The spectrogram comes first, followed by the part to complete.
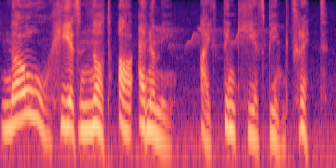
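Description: A woman's voice: mid-range voice, very animated, a little slow, a little mellow, husky. An actress playing a resolute, loyal woman warrior leader in a video game, serious and determined. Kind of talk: dramatic video game voice acting.

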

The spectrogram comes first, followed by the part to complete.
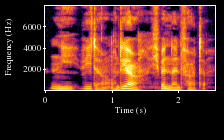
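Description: A woman voicing a gentle, protective grown man, speaking softly and slowly in a hushed, soothing way. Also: low voice, fairly even intonation, breathy edge, no room sound, clean studio sound. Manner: soft, soothing, slow and hushed. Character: gentle protective adult male father figure. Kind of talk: audiobook character voice.

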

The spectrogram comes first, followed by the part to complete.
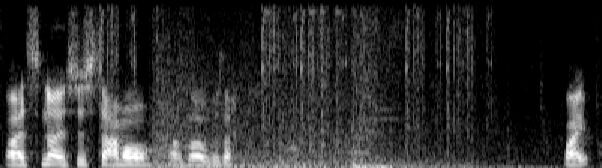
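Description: A man with a notably high voice banters as co-host of a gaming stream. His manner is dry and teasing. Faint noise and game gunfire sit behind his close mic. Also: level tone, normal speed, fairly bright tone.

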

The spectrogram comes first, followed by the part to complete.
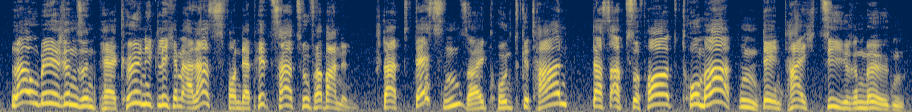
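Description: A man's voice: high-pitched, sing-song, measured pace, creaky, bright, forceful tone, heavily acted. A man voicing a pompous self-styled king in a cartoon adventure game, declaiming in grandiose mock-archaic speech. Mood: commanding. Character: pompous self-styled king leading a fantasy role-play.

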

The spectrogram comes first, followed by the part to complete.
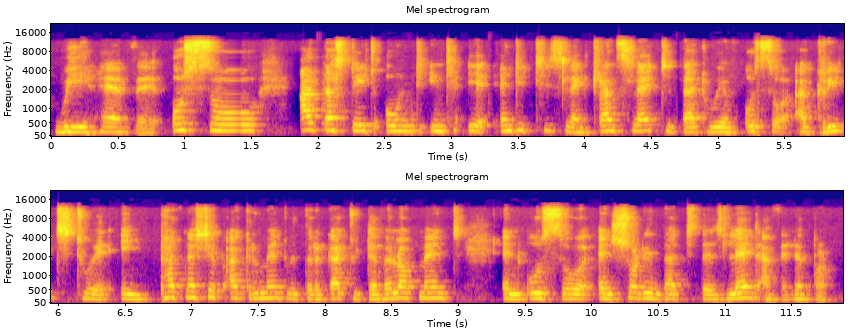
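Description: A middle-aged woman with a South African accent, giving measured panel remarks on a video call, often pausing with fillers. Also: on the low side, fairly even intonation. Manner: measured, many filler pauses. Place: indoor room at home. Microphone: video call webcam.

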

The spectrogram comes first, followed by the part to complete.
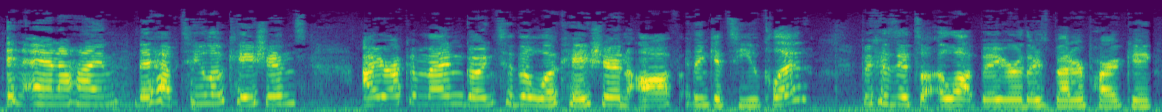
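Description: Young woman, giggly and chatty, bright tone, car interior, dashboard camera. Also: high-pitched, fairly even intonation, moderate pace, low-quality recording. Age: young adult. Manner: bubbly, says "like" constantly, giggly. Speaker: vlogger. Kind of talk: casual chatty vlog with eating. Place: inside a parked car. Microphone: camera on dashboard facing her.

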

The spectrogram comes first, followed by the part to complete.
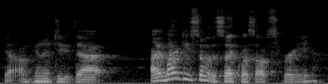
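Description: A man's voice: mid-range voice, very animated, a little fast. A man in his thirties giving playful, sweary, casual commentary while playing a video game. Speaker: game streamer. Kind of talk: casual let's play commentary. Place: small indoor room. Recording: roomy echo, game music behind. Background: video game music and effects.

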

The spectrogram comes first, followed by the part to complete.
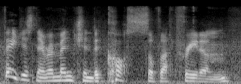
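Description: A woman's voice: low voice, expressive, brisk, slight background noise, pitched below the performer's own voice, poor audio. A woman voicing a bitter working-class man in a visual novel, grumbling with cynical emphasis. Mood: bitter, weary.

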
